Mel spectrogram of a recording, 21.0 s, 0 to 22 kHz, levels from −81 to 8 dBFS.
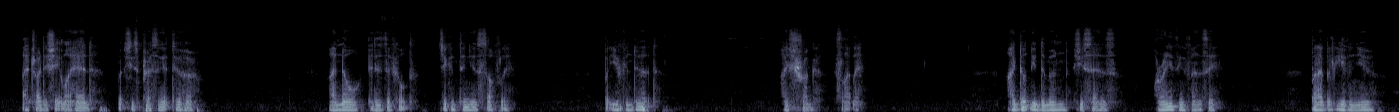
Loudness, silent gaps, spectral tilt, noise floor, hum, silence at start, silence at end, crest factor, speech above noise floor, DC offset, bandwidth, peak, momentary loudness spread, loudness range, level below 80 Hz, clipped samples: -33 LUFS; none; -7 dB/octave; -72 dBFS; none; 0.35 s; 0.25 s; 22 dB; 41 dB; under 0.1%; 8 kHz; -12 dBFS; 14 LU; 6 LU; -54 dBFS; under 0.1%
